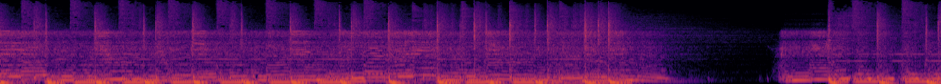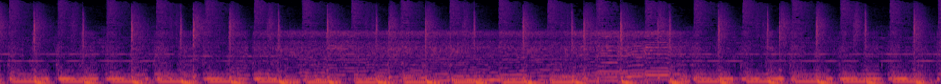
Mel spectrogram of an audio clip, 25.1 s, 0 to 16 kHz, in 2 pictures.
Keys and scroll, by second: 24.8 ctrl+alt+space.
